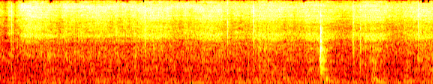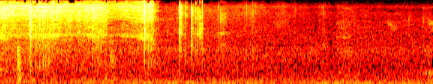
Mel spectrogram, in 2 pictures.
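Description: A spray can hisses in a long continuous burst close up, with a few sharp clicks and rattles, then cuts off, leaving quiet.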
